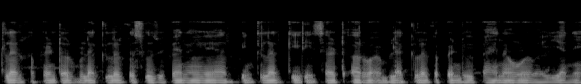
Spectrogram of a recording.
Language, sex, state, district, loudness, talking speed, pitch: Hindi, male, Andhra Pradesh, Chittoor, -32 LUFS, 270 wpm, 95 Hz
